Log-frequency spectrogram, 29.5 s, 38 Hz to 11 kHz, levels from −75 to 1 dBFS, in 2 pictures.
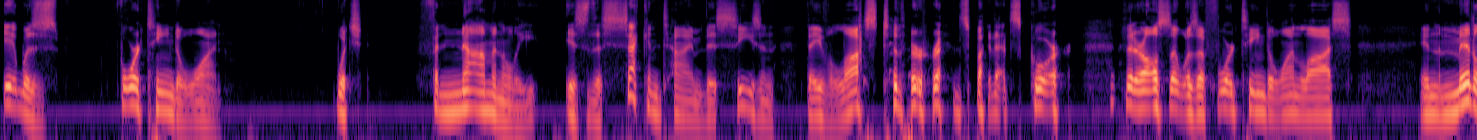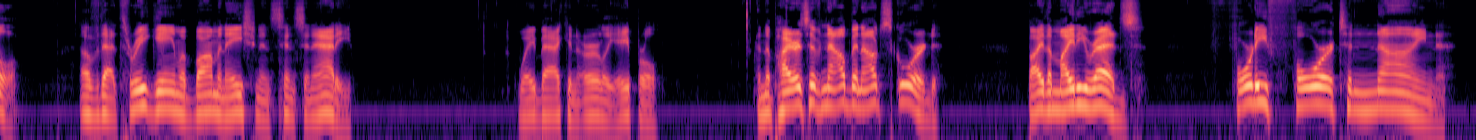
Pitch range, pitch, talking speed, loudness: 115-140 Hz, 120 Hz, 120 wpm, -22 LUFS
